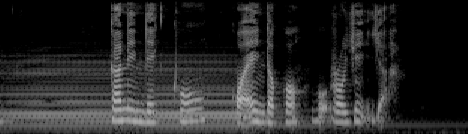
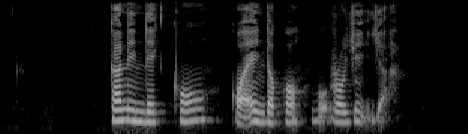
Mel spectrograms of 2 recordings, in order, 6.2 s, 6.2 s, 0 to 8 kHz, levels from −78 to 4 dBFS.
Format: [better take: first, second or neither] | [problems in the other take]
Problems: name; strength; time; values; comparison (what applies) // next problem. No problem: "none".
second | background sound (Bowed string instrument); 10 dB below the speech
